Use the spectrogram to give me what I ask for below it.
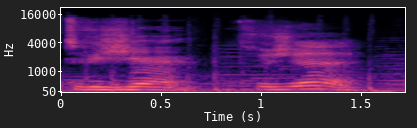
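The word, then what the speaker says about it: tuyère: I have to look for how it's pronounced in the dictionary, and it's apparently it has a French root. It's pronounced toujours, right?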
